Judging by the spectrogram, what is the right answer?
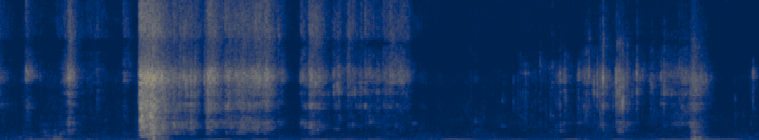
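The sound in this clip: Chewing of orange-flavored Swedish Fish gummy candy: a few moist, crunchy bursts, the loudest near the start and another near the end, with quieter mouth sounds between and no talk.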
